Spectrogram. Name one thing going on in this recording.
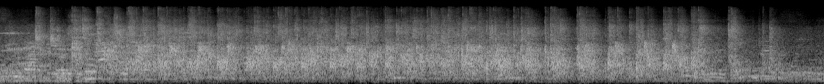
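A crowd applauds loudly indoors.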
